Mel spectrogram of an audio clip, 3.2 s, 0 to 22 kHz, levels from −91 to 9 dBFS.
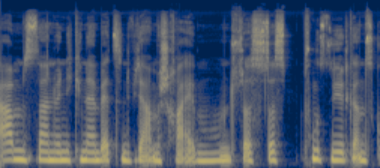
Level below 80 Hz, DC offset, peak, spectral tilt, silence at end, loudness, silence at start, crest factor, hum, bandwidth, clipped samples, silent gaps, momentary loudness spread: -62 dBFS; under 0.1%; -6 dBFS; -4.5 dB/octave; 0 s; -19 LUFS; 0 s; 14 dB; none; 17.5 kHz; under 0.1%; none; 4 LU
